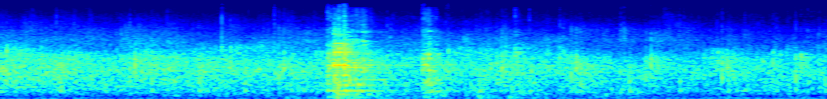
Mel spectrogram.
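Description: Steady audience applause fills the whole stretch, a dense crackle of many hands clapping at a moderate distance, with one sharper, louder clap standing out midway. No one speaks.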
